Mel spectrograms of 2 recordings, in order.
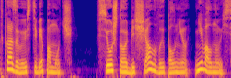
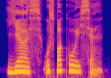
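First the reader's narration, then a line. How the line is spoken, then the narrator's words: Tired sigh. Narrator (Russian): Устало вздыхаю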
